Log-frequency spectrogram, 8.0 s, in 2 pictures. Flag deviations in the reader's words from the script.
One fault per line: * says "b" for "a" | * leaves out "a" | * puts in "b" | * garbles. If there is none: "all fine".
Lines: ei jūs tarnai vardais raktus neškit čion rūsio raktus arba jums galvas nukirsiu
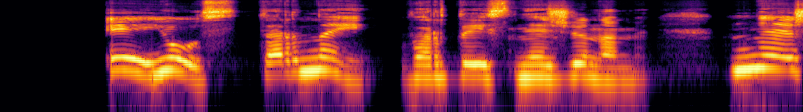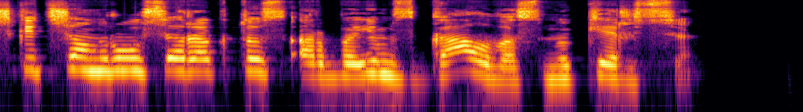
* says "nežinomi" for "raktus"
